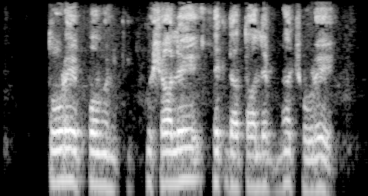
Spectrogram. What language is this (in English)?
Saraiki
